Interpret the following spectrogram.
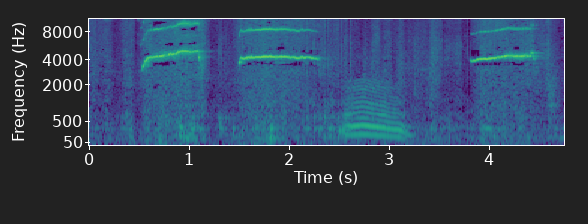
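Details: Baby Asian small-clawed otter born 10 April 2017 at Ise Sea Paradise aquarium, suddenly overcome by sleepiness after playing. Three loud, shrill whistled squeaks with a sliding onset, each about half a second long, plus one lower wavering descending whine between them.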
